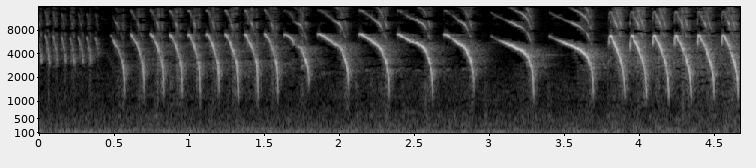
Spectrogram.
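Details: Canary singing a long, energetic training song used to prompt young birds to learn: rapid series of high descending whistled sweeps, repeated several times a second, opening with a brief buzzy trill.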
